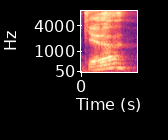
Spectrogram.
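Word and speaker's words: goetta: So this is gitta. That's what it's pronounced, gitta.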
